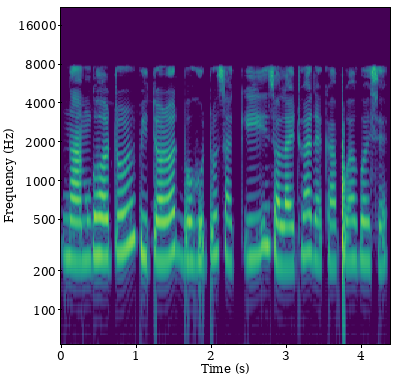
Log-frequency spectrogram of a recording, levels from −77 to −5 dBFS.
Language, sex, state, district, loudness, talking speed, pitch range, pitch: Assamese, female, Assam, Sonitpur, -23 LUFS, 120 wpm, 240-265 Hz, 245 Hz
